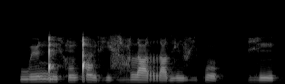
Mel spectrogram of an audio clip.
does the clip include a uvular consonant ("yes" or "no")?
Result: no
